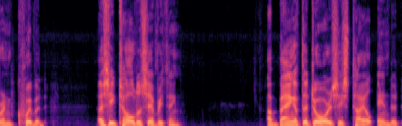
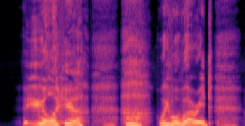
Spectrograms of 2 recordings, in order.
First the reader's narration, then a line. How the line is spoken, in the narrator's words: William said between heaved panting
